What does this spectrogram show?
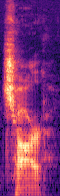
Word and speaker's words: char: like at face value it looks like char and there's a lot of programmers who will read this as char and there are a lot of programmers who say well yes but it's the beginning of character and they'll pronounce this care i think i mentally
